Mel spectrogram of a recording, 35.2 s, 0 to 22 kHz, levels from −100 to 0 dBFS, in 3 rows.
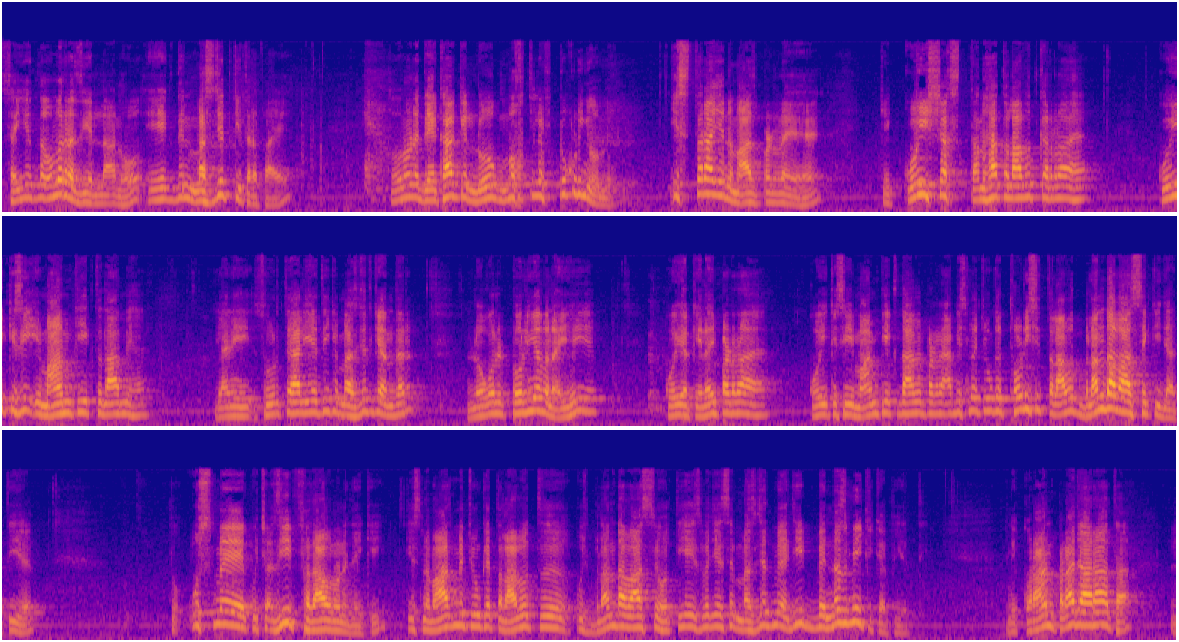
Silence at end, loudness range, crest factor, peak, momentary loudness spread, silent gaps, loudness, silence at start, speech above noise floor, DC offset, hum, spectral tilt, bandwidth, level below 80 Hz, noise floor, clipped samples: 0 s; 5 LU; 24 dB; -6 dBFS; 15 LU; none; -29 LUFS; 0 s; 32 dB; under 0.1%; none; -5.5 dB/octave; 11.5 kHz; -62 dBFS; -61 dBFS; under 0.1%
